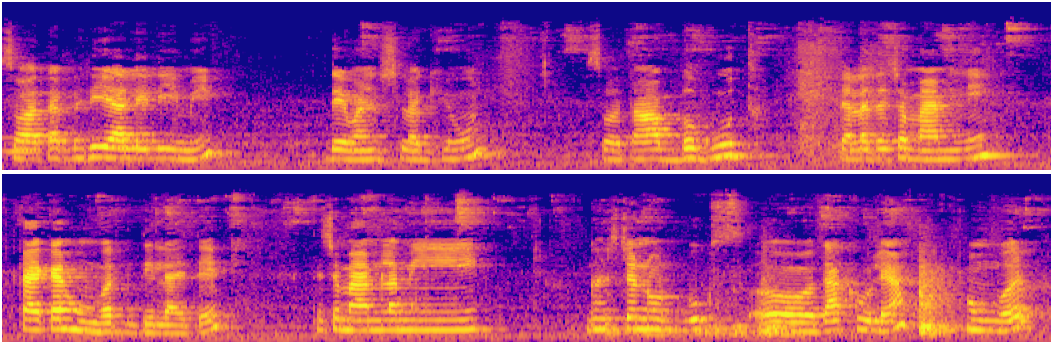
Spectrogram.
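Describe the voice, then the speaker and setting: A young woman with a Marathi accent chatting in a family vlog, talking softly to the camera and calling out loudly to her small children. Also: medium pitch, steady tone, unhurried, pauses often, a little hiss or hum. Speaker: vlogger and mother. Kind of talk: casual family vlog chat. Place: home and school grounds.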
